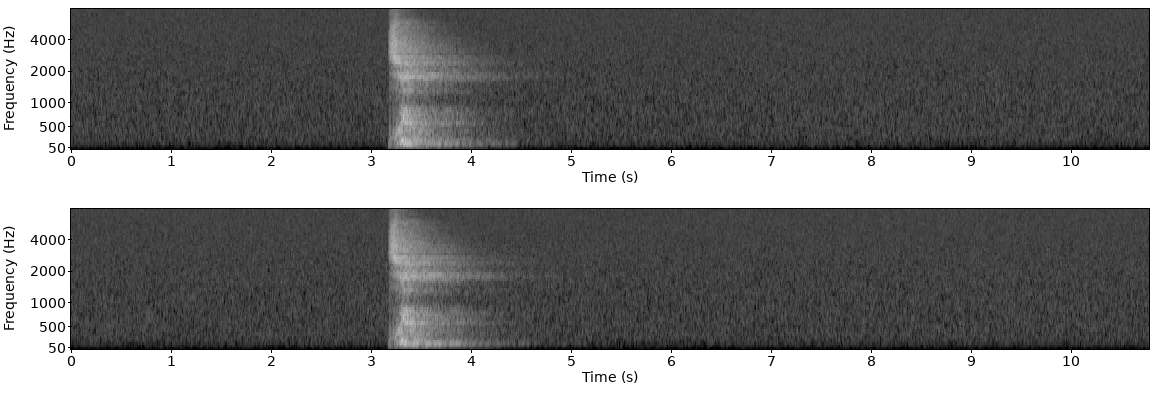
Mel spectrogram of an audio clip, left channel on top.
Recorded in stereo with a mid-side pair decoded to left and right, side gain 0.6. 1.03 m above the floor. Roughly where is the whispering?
Ahead.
